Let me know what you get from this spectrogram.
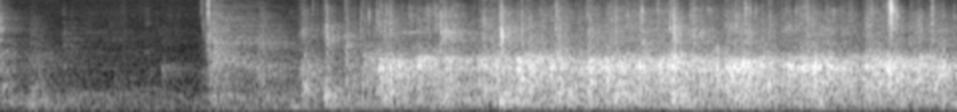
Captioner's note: audience clapping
